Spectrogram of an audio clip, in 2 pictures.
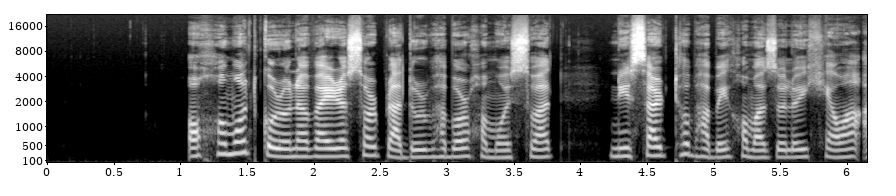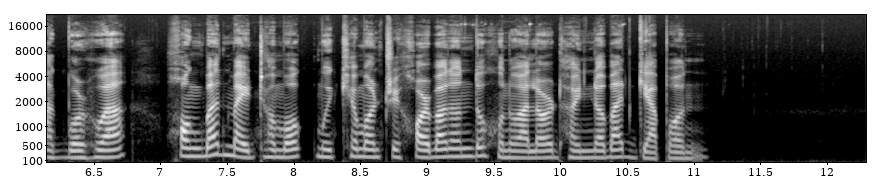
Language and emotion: Assamese, neutral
